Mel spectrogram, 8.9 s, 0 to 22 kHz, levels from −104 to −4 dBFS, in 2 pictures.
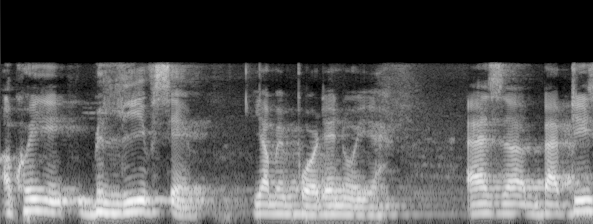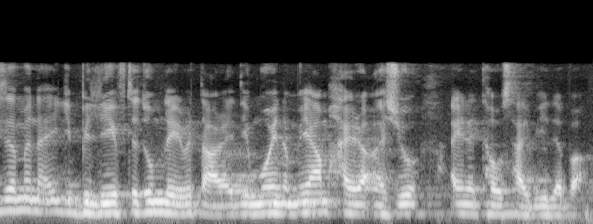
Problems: background sounds at intervals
